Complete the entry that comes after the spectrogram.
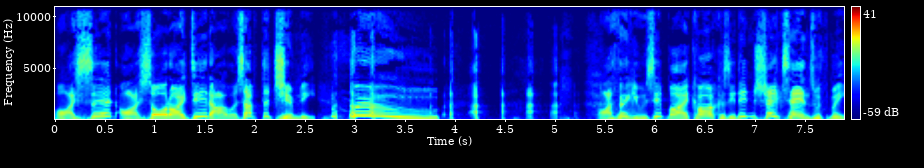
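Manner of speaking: shoddy fake British accent with drawn-out woo. Acting out scenes from a bad film about a chimney sweep: bad fake British accent. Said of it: "the shitty British accent like we are doing".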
